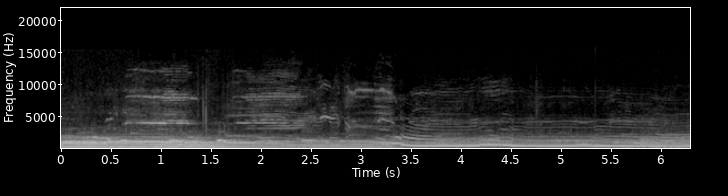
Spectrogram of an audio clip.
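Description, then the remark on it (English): A chorus of wolves howling together: several long, wavering, overlapping howls that rise and slide in pitch, sustained and fairly loud throughout, with no talking. “Well, I got like a wolves one.”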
